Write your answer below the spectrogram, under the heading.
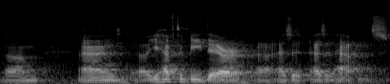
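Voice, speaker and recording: A man with a Dutch accent speaks at a fairly low pitch in a monotone, flat intonation. Audible room echo and noticeable background noise are present. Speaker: tech company representative. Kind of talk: conference talk. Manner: hesitant, many fillers.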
